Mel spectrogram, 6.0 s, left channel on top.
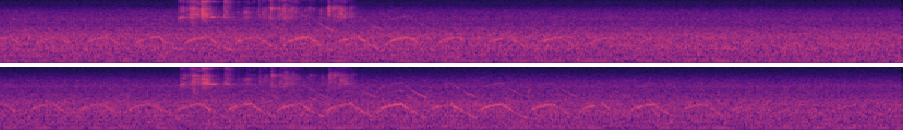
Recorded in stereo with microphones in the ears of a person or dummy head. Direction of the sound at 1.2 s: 75° left (ahead or behind).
